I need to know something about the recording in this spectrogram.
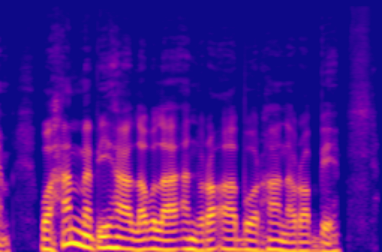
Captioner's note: speaks Arabic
